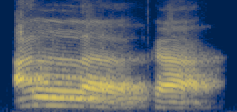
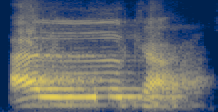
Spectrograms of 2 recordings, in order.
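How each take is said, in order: First: The L gets an echoing bounce before the K. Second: The L runs directly into the K, no bounce. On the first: The speaker calls it wrong. "tidak boleh terbaca dengan pangkulan. Al-ka. Al-ka. Ini salah" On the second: The speaker calls it right. "Al langsung masuk kaf"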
